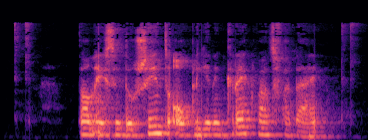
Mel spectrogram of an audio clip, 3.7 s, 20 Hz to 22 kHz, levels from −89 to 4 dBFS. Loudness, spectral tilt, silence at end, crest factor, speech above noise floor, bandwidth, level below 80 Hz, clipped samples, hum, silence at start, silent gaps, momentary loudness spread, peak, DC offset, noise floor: -17 LUFS; -4 dB/octave; 0.45 s; 16 dB; 39 dB; 11.5 kHz; -54 dBFS; under 0.1%; none; 0.25 s; none; 9 LU; -2 dBFS; under 0.1%; -57 dBFS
